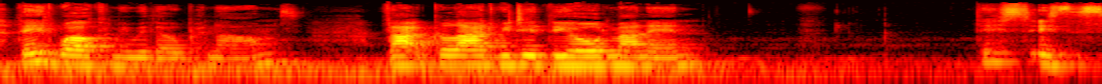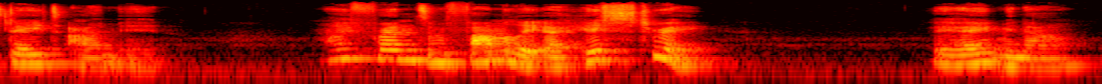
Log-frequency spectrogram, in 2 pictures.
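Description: A woman's voice: medium pitch, a bit bright, close to an everyday voice. A young woman acting a betrayed, furious sorceress queen in a bitter, mocking dramatic monologue. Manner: sarcastic, bitter, rising to outbursts. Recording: roomy echo.

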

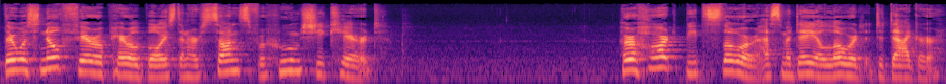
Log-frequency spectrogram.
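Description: Young Norwegian woman, medium pitch, slow, melodic, many fillers. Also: animated, a bit bright. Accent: Norwegian, American-leaning English. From Norway. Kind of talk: read passage and casual talk.

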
